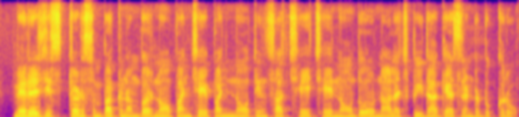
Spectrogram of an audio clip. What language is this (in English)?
Punjabi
